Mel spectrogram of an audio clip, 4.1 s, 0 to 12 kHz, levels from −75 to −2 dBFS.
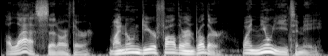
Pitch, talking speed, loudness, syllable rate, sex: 115 Hz, 205 wpm, -16 LUFS, 5.0 syllables/s, male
